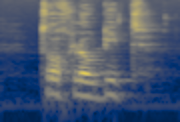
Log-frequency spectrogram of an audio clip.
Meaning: troglodyte
- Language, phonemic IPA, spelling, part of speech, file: Dutch, /troɣloˈdit/, troglodiet, noun, Nl-troglodiet.ogg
